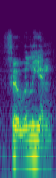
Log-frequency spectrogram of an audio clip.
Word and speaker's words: Feuillien: It's St. Feuillien, I believe it's pronounced. It doesn't sound as it actually reads in English.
